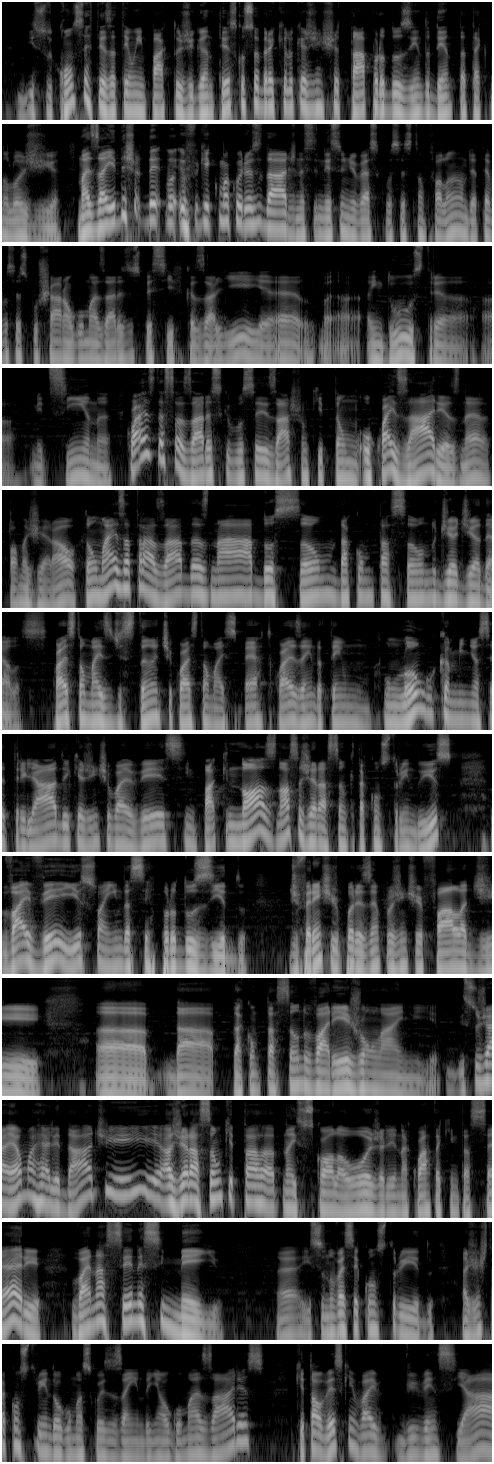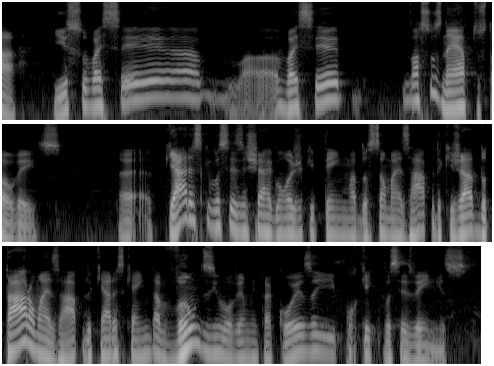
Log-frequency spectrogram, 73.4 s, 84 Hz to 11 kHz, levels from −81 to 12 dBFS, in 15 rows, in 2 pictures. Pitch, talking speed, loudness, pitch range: 120 Hz, 170 wpm, -27 LUFS, 105-135 Hz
